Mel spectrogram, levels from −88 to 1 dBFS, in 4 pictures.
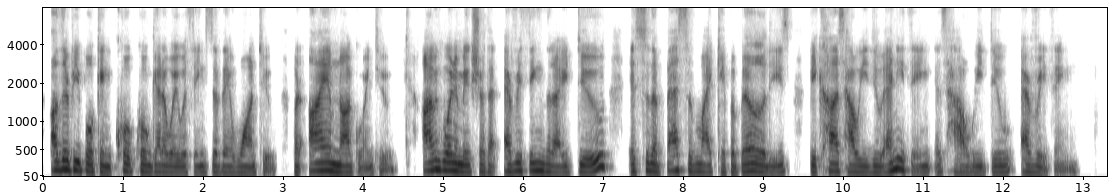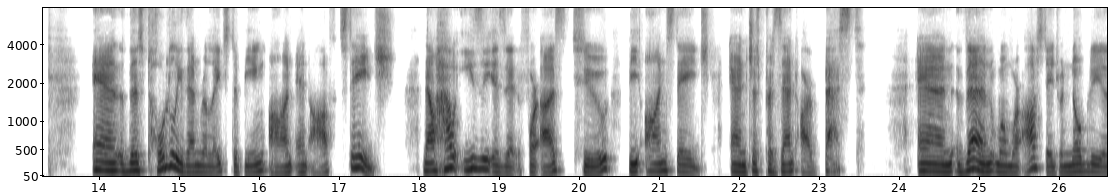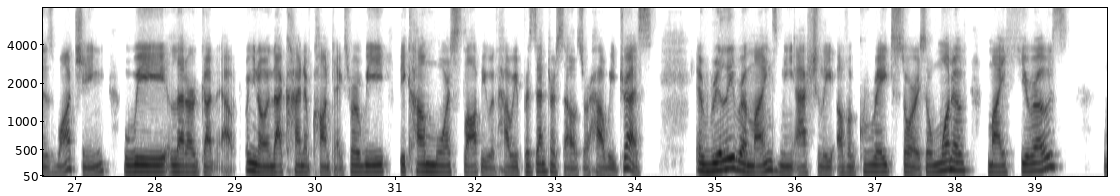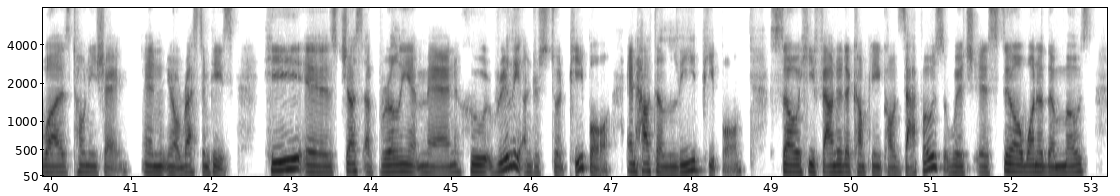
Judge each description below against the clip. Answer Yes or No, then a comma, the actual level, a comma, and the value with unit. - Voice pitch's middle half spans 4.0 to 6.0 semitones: No, average, 3.4 semitones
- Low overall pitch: Yes, low, 115 Hz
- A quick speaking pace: No, average, 180 wpm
